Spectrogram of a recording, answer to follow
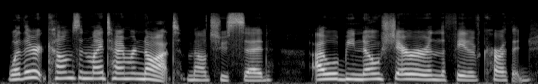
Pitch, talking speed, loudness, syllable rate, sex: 235 Hz, 225 wpm, -17 LUFS, 5.4 syllables/s, female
